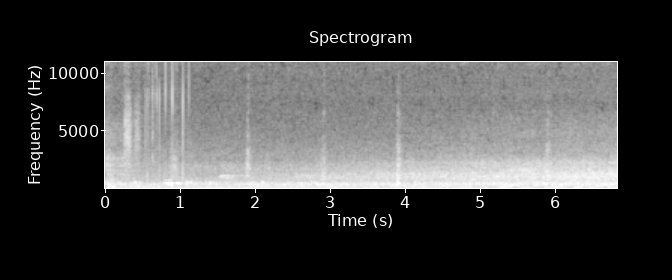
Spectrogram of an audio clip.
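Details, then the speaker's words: Vintage Windmere (Kuo-Horng) 16-inch oscillating desk fan NR-16/413, oiled bearings in good shape, oscillator engaged, on low; quiet steady motor hum and soft air rush, no clicking or grinding from the oscillator. Normal running. "medium sorry about the shakiness there shaky hands again okay and high and spin down from high so yeah overall really great fan very happy with it"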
